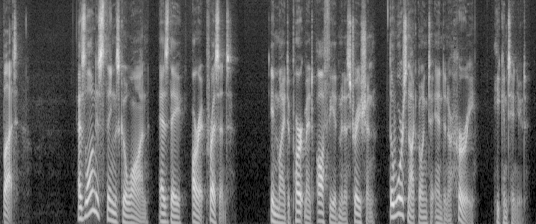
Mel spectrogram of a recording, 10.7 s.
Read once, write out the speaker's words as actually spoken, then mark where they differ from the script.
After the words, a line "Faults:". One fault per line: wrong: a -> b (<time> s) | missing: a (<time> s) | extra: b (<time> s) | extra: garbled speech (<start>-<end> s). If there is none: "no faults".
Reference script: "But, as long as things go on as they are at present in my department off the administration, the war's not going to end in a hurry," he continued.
"But, as long as things go on as they are at present in my department off the administration, the war's not going to end in a hurry," he continued.
Faults:
no faults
